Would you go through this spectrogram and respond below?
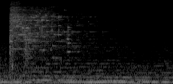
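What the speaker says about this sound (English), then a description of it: "You take a mighty swing with a hammer. A good section of the mirror shatters, revealing a mallet underneath." A hammer shatters a mirror in the video game Shadowgate: one sharp, bright crash of breaking glass, loud and alone, followed by a short tinkling decay.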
